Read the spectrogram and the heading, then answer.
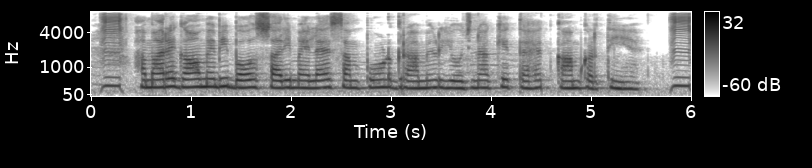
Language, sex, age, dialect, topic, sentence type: Hindi, female, 18-24, Kanauji Braj Bhasha, banking, statement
